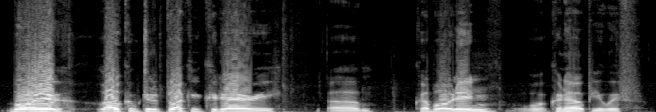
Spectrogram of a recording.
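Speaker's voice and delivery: loud, groggy, bleary just-woken ogre voice. Narrator voicing an ogre at the bar who just woke up as someone enters: sleepy ogre voice. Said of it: "like he's just waking up".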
